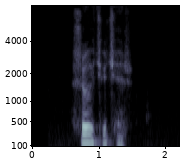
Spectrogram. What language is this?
Mari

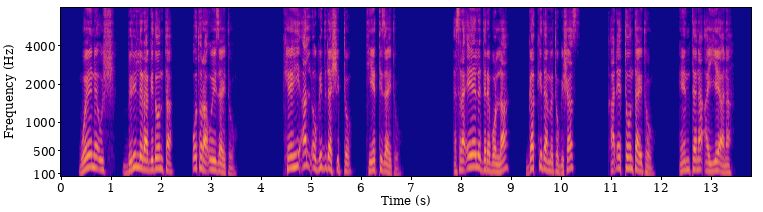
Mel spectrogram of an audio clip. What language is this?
Gamo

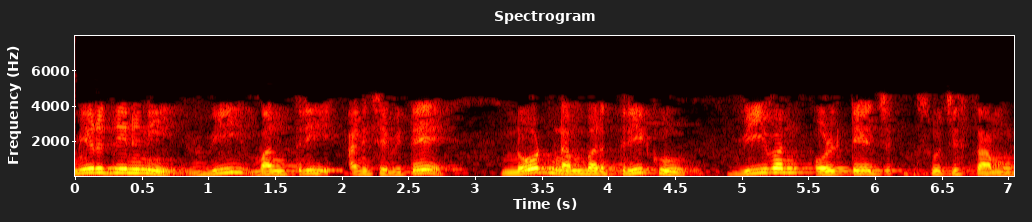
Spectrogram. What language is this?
Telugu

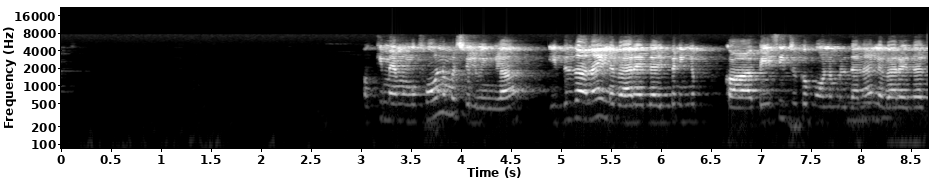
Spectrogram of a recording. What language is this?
Tamil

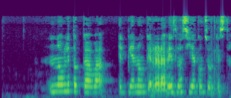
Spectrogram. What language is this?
Spanish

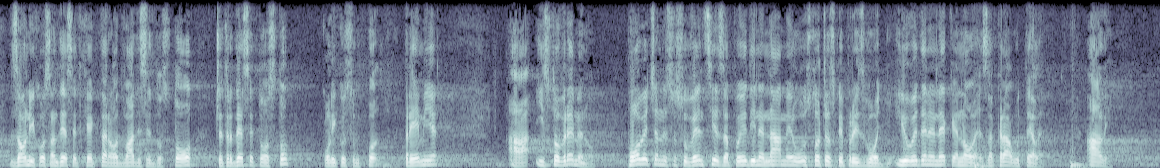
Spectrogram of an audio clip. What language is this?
Serbian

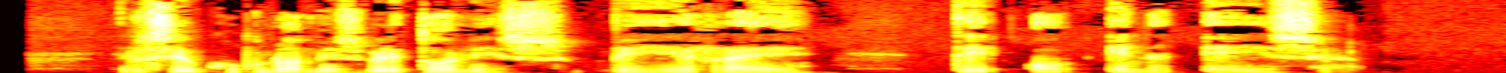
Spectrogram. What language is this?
Catalan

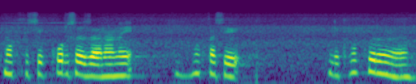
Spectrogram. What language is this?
Bodo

